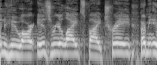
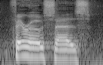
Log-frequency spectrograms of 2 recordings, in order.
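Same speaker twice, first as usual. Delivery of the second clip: ordinary talk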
